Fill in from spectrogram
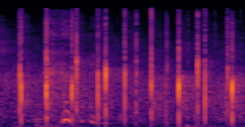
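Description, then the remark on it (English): Sparse, scattered applause from a small audience at a symposium: a handful of sharp, irregular claps over a couple of seconds, with a brief murmur of a voice underneath. “Just imagine what the applause will build, believe you me, and not for me.”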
